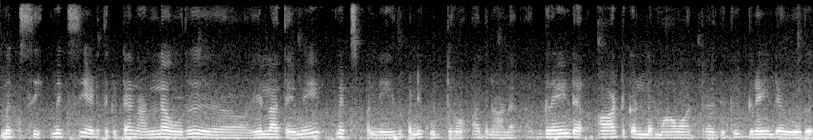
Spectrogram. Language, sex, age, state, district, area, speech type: Tamil, female, 30-45, Tamil Nadu, Pudukkottai, rural, spontaneous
